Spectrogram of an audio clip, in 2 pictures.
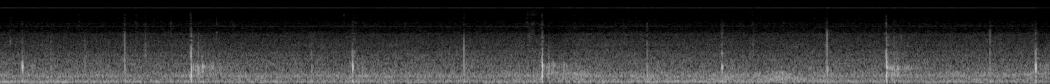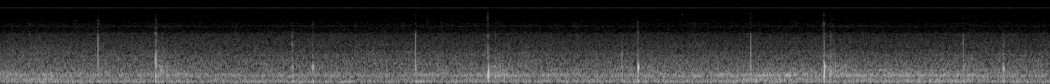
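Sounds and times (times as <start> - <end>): tennis balls struck by rackets: 0.0 - 7.6, 8.2 - 10.6, 11.3 - 12.5, 13.3 - 13.8, 14.5 - 15.8, 16.6 - 17.1, 18.6 - 19.0
steady background hum: 0.0 - 21.0.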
